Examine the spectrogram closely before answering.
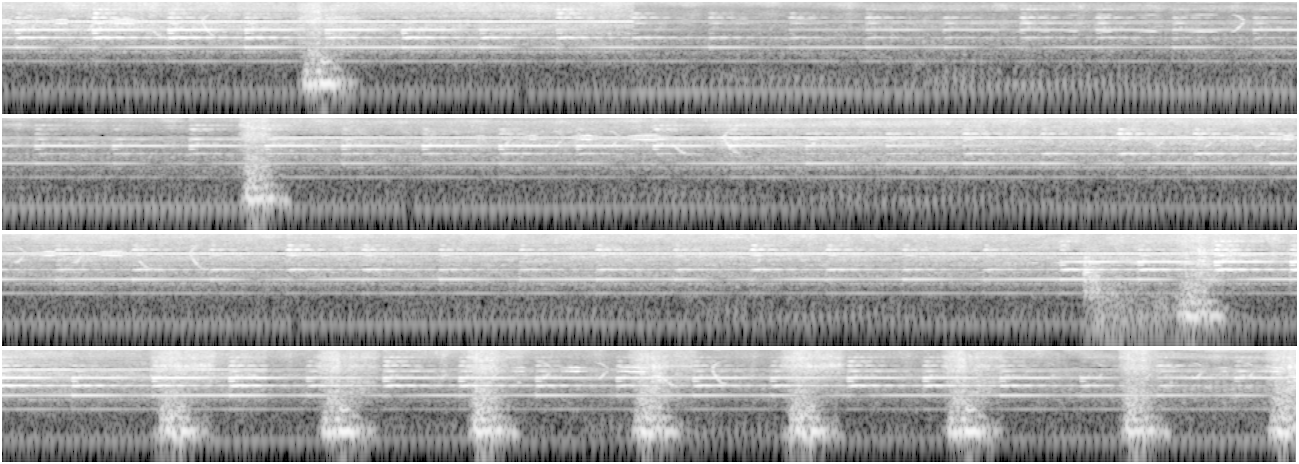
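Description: A steam locomotive hisses and rumbles steadily.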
